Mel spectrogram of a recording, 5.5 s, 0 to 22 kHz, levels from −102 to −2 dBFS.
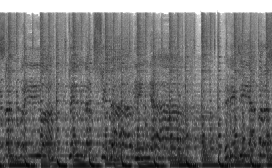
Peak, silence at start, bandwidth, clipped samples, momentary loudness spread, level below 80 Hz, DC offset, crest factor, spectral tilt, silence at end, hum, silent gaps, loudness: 0 dBFS; 0 s; 16.5 kHz; under 0.1%; 2 LU; -14 dBFS; under 0.1%; 8 dB; -5 dB/octave; 0 s; none; none; -11 LUFS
